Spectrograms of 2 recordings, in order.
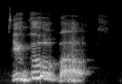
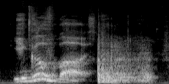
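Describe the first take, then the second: First: A high, mocking squeal; high teasing squeak. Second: Slow drawn-out scolding. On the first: Streamer teasing chat in a high mock voice. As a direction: pitch You goofballs way up, playful. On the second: Pretend. Streamer teasing chat, slow drawn-out scold. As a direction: stretch goofballs out slowly and lazily. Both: Streamer tries the line two ways.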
